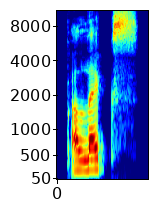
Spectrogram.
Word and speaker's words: Alex: to say hi and the Portuguese pronunciation of Alex's name Alex do you remember how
